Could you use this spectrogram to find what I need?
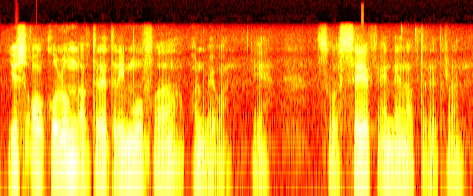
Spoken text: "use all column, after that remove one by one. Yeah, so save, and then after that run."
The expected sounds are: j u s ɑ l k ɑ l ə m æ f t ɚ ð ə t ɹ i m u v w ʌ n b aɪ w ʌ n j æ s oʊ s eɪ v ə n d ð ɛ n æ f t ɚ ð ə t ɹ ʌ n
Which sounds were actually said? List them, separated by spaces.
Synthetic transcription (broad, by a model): j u s ɑ l k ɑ l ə m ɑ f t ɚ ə t ɹ i m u f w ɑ n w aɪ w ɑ n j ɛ s oʊ s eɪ f ə n d ɛ n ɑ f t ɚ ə t ɹ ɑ n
